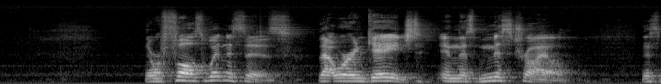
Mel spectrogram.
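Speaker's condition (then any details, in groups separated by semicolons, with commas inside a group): No condition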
